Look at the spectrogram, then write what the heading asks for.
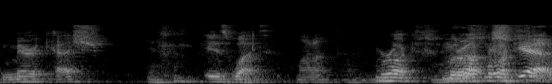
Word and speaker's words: Marrakesh: And it's always interesting to me, too, the way towns or cities and stuff like that are pronounced. Like Marrakesh is what? Marrakesh.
